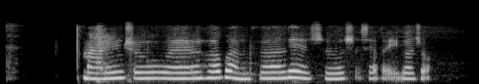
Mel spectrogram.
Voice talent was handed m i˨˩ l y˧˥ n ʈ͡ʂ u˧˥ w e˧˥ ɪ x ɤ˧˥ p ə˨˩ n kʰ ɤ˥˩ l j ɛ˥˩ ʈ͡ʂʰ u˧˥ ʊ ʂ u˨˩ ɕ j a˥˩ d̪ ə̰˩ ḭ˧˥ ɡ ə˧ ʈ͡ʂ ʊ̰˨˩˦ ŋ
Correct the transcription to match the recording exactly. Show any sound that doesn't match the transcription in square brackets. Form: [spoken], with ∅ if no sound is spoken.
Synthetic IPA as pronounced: m [a˨˩] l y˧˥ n ʈ͡ʂ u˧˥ w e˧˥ ɪ x ɤ˧˥ p ə˨˩ n kʰ [ɤ˥] l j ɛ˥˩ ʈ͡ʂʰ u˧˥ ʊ ʂ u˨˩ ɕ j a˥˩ d̪ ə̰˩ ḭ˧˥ ɡ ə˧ ʈ͡ʂ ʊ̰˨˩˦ ŋ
